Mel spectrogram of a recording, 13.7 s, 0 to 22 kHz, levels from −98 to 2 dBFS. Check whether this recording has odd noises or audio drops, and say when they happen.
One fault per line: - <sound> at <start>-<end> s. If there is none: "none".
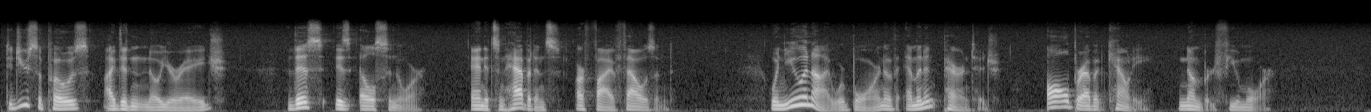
none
